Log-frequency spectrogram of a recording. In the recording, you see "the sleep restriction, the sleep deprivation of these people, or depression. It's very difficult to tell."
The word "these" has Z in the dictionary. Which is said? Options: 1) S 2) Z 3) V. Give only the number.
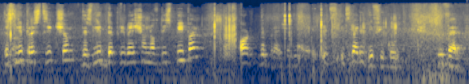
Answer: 1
